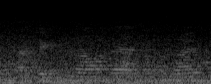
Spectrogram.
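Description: Faint, indistinct voices talking over a low steady hum.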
